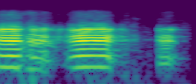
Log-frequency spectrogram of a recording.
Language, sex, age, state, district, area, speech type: Tamil, male, 45-60, Tamil Nadu, Sivaganga, rural, conversation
